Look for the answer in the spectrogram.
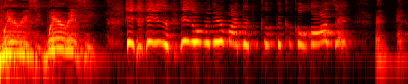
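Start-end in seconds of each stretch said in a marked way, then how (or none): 0.0-1.3 higher, eager mock search; playful dad. Dad playing along with daughter. 1.7-4.7 put-on high child voice with a nervous laugh; scared little girl. Daughter points out monster.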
